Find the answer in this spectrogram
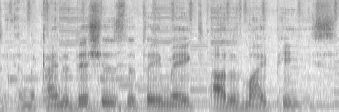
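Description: Over clear music in the background, a man speaks at a fairly slow pace in a dry sound with no echo. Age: 80s+. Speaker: plant breeder. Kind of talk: documentary interview answer. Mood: warm, content, enthusiastic. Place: farm machine. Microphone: lapel.

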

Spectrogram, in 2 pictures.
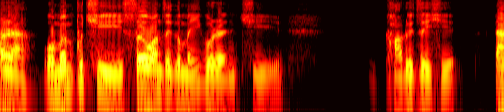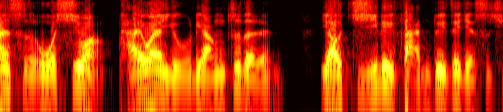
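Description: A very clean recording with a silent background, at a fairly slow pace with ordinary pitch variation. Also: man, medium pitch for a man. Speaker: political commentary vlogger. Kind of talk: solo political commentary. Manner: halting, many fillers.

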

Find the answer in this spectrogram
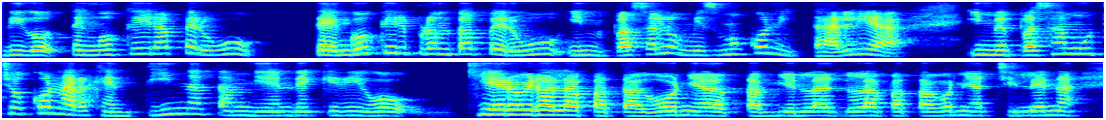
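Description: Against a quiet background, a woman with a high-pitched voice speaks at a moderate pace in an animated tone with ordinary pitch variation. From Mexico, Torreón, Coahuila; Coahuila, Mexico. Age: 30s. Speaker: spiritual coach and content creator; spiritual coach, content creator. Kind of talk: casual Q&A monologue to camera. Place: home room.

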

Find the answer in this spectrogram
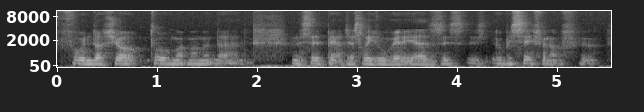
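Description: A man with a fairly high, somewhat breathy voice and a dark, mellow tone speaks at a fairly quick pace, with audible room echo. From Scotland, Irvine in Ayrshire. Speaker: oral history interviewee. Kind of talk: personal storytelling. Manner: halting, with repetitions.

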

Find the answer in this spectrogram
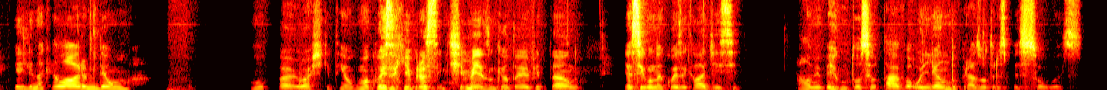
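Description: A woman talks at a very fast pace with long, frequent pauses, ordinary pitch variation, and big swings in loudness. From Brazil, Minas Gerais. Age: 20s. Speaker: therapist and communicator; podcast guest. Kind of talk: casual chat. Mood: reflective, warm, personal story. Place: studio. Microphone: studio mic.

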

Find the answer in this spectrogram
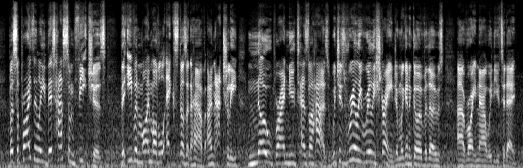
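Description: Over noticeable background noise, a man talks at a fairly quick pace with very even loudness. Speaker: car channel host driving. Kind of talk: casual vlog commentary. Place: car.

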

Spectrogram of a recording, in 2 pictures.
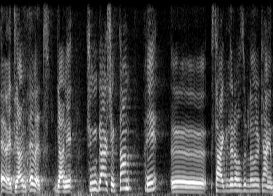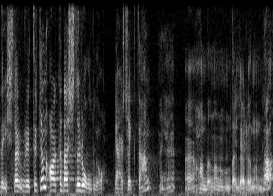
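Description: Her fairly high pitch swinging very widely, a woman talks at a moderate pace. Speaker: curator. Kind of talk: exhibition talk. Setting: gallery with audience. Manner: hesitant, many filler sounds. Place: hall.

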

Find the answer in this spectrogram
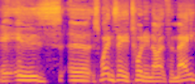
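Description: Against a quiet background, a man's somewhat breathy voice comes through dry, with no echo. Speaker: fishing vlogger. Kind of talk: casual vlog chat. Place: car. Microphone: phone near.

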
